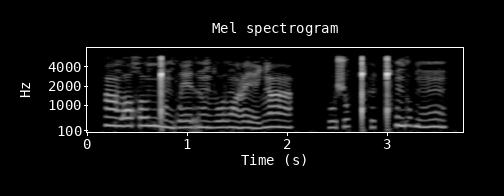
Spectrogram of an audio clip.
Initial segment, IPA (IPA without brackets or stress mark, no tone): ɐ̃ː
